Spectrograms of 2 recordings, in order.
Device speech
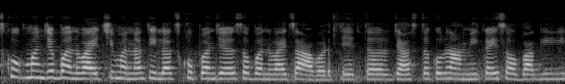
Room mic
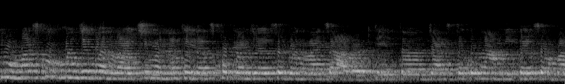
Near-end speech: present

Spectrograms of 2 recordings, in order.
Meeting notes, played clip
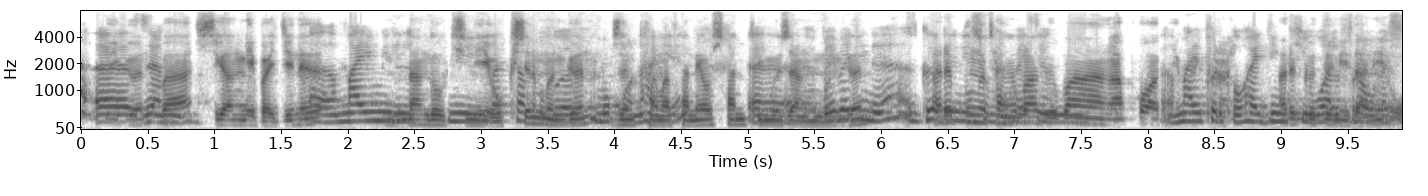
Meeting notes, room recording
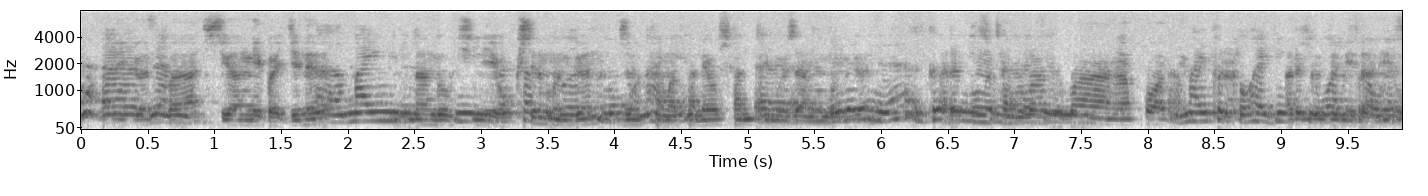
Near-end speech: none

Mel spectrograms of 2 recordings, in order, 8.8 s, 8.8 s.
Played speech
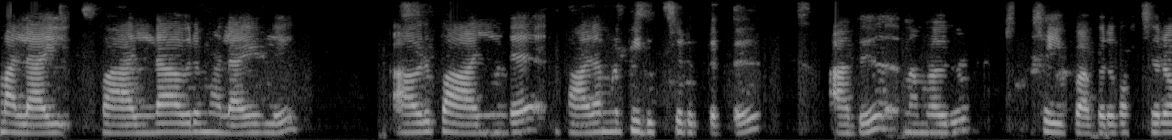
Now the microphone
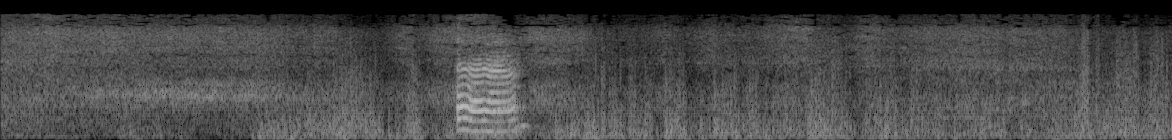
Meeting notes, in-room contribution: present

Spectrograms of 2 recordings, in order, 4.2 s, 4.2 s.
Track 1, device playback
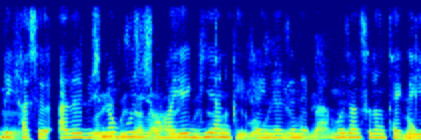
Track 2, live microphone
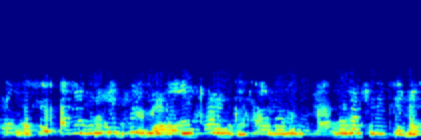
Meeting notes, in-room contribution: none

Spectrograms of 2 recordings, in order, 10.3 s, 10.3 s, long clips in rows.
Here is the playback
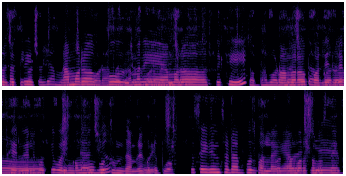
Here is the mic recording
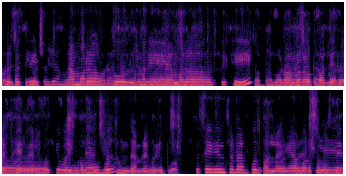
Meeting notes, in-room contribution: none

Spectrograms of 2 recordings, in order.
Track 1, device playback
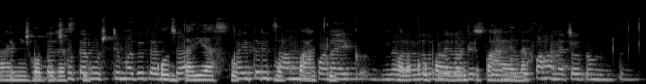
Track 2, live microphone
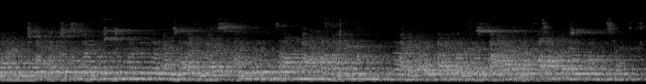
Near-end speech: present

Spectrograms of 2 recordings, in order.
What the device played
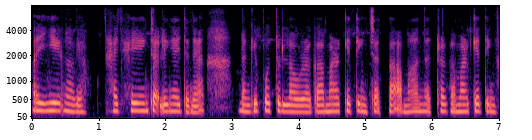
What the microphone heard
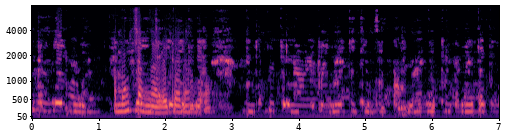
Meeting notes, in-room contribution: present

